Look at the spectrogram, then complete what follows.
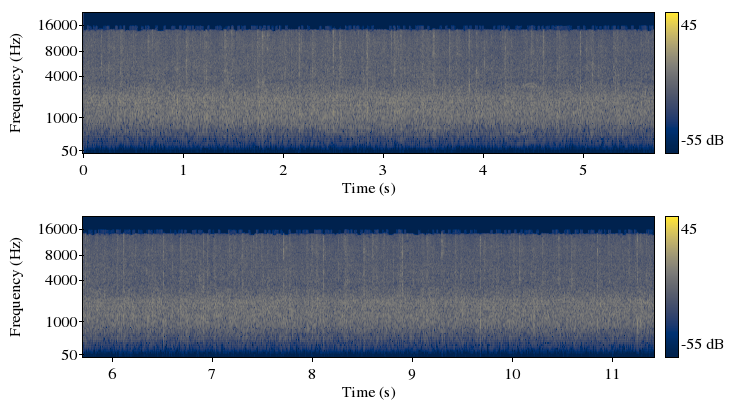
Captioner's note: applause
